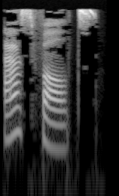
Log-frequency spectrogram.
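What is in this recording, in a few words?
"asphalts", English, British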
